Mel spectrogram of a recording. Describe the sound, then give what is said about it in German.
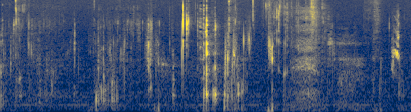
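Someone takes a drink in a few quiet sips, with soft gulping swallows and small wet mouth clicks between stretches of near silence. “warte, ich trinke noch ein Stück vorher, puh.”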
